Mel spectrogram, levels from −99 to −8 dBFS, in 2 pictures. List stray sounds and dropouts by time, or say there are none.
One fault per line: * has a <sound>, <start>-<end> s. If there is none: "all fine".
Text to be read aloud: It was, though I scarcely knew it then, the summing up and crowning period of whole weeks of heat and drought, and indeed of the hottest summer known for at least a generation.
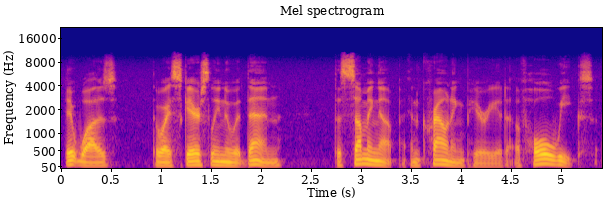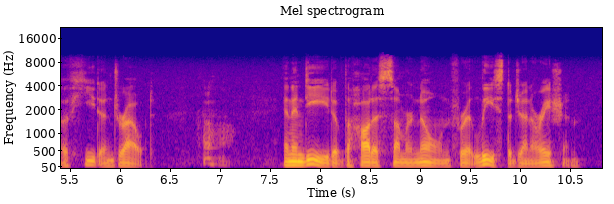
* has a laugh, 6.8-7.2 s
